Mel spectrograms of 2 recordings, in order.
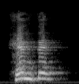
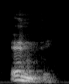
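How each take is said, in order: First: Said in the usual way. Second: ENTE begun with a soft H for the G; soft aspirated G. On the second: Shown as a demonstration. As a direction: breathe the first sound of "gente" like an H. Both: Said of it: "se pronuncia con una aspiración suave".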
